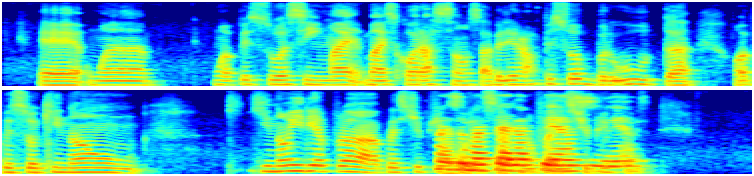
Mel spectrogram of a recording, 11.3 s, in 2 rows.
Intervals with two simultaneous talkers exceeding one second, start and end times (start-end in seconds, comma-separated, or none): 8.9-10.4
